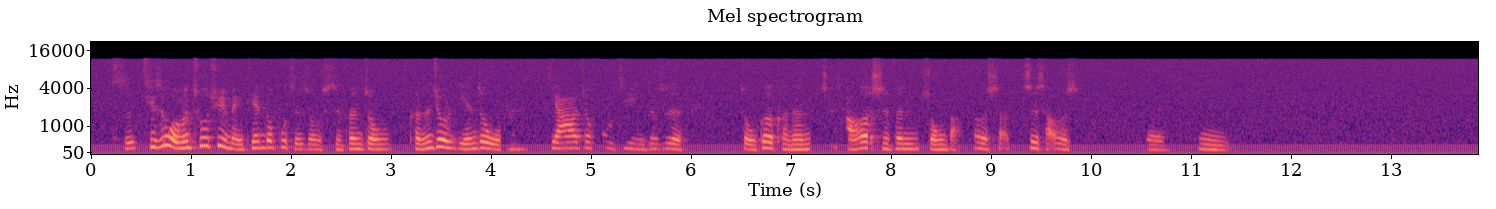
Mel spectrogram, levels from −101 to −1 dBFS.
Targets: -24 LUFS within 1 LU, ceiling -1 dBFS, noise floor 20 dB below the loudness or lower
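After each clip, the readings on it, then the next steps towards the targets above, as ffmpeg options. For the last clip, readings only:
hum 50 Hz; harmonics up to 300 Hz; hum level -43 dBFS; noise floor -43 dBFS; noise floor target -48 dBFS; loudness -27.5 LUFS; peak -9.0 dBFS; loudness target -24.0 LUFS
-> -af "bandreject=f=50:t=h:w=4,bandreject=f=100:t=h:w=4,bandreject=f=150:t=h:w=4,bandreject=f=200:t=h:w=4,bandreject=f=250:t=h:w=4,bandreject=f=300:t=h:w=4"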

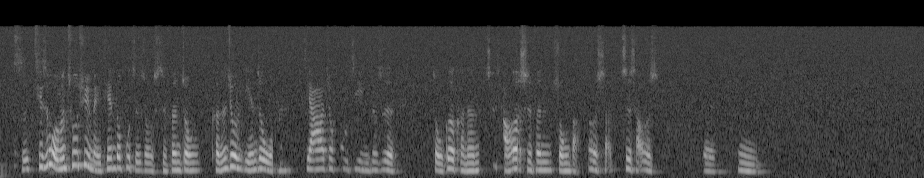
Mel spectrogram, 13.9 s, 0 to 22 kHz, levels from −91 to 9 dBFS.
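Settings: hum none; noise floor -46 dBFS; noise floor target -48 dBFS
-> -af "afftdn=nr=6:nf=-46"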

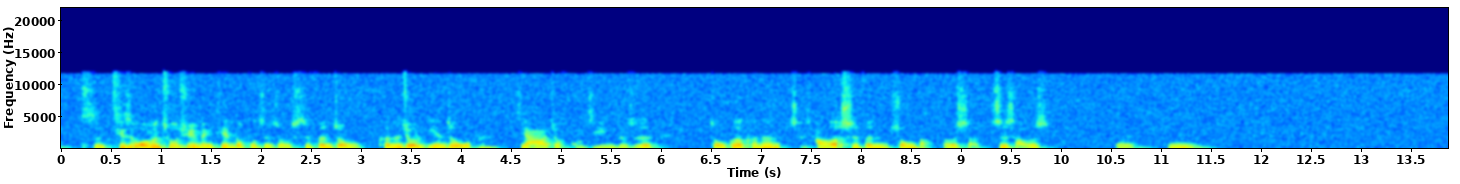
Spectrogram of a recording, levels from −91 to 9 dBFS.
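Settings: noise floor -51 dBFS; loudness -27.5 LUFS; peak -9.0 dBFS; loudness target -24.0 LUFS
-> -af "volume=3.5dB"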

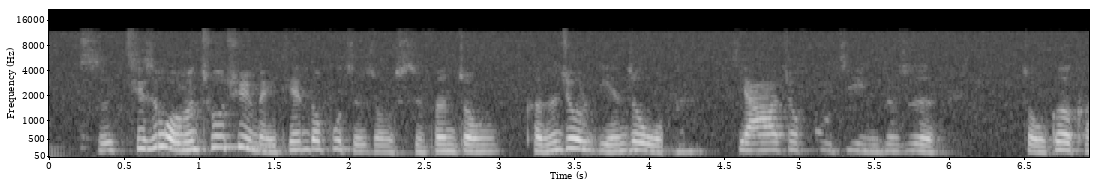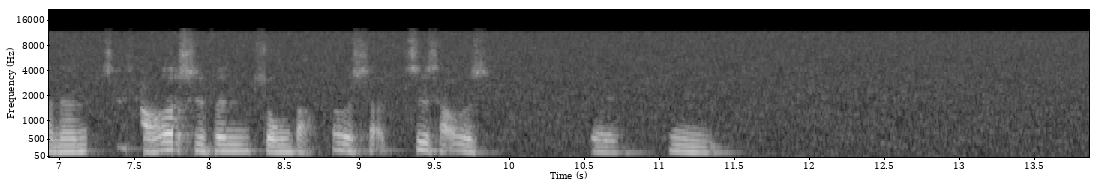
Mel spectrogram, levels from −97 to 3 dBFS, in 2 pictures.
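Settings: loudness -24.0 LUFS; peak -5.5 dBFS; noise floor -47 dBFS

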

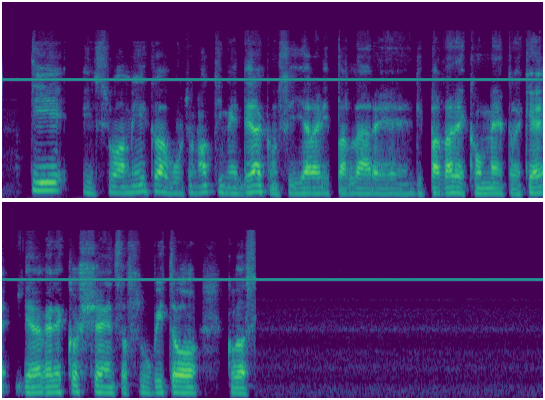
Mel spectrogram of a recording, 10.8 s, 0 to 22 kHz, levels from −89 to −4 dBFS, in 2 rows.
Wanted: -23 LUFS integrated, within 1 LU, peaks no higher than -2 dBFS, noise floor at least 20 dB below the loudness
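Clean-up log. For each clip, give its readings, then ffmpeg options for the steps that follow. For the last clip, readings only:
steady tone 4300 Hz; tone level -40 dBFS; loudness -32.5 LUFS; peak -14.0 dBFS; loudness target -23.0 LUFS
-> -af "bandreject=f=4.3k:w=30"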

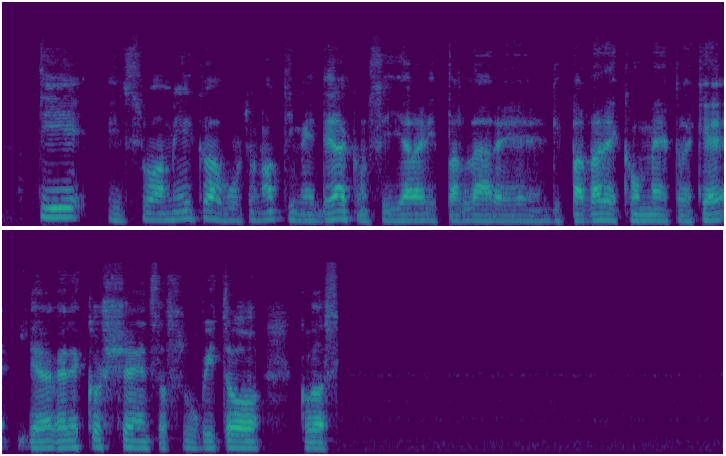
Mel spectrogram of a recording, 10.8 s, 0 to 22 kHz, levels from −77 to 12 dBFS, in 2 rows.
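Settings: steady tone none; loudness -32.0 LUFS; peak -14.0 dBFS; loudness target -23.0 LUFS
-> -af "volume=9dB"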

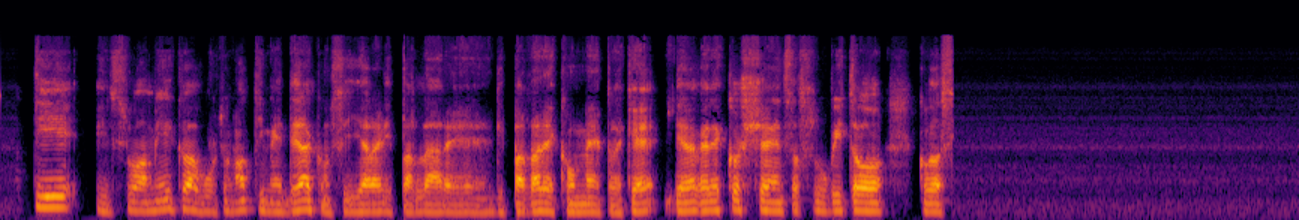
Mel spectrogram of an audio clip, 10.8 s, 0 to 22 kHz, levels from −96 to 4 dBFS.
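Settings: loudness -23.0 LUFS; peak -5.0 dBFS; noise floor -62 dBFS

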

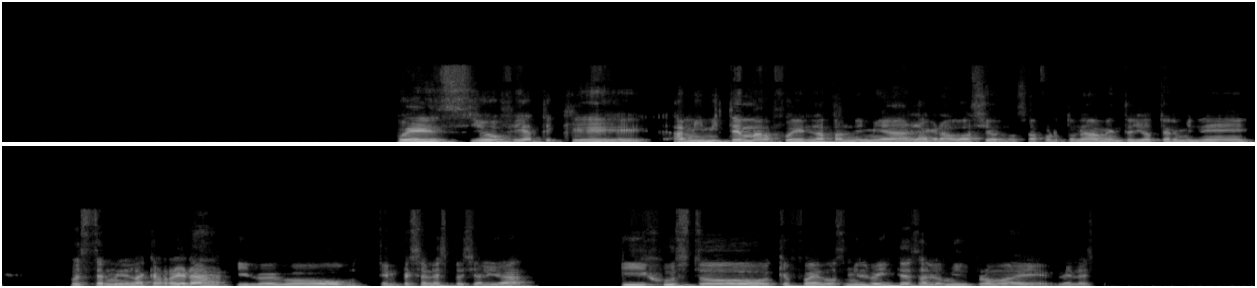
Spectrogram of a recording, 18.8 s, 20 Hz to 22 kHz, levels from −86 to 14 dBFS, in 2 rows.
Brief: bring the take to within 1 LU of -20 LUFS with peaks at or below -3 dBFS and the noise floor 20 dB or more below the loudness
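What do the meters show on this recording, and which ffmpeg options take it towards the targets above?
loudness -29.0 LUFS; peak -10.5 dBFS; loudness target -20.0 LUFS
-> -af "volume=9dB,alimiter=limit=-3dB:level=0:latency=1"

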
